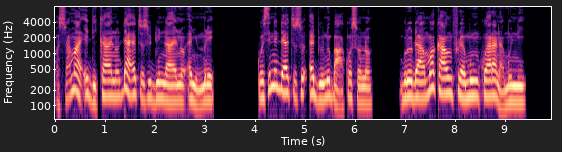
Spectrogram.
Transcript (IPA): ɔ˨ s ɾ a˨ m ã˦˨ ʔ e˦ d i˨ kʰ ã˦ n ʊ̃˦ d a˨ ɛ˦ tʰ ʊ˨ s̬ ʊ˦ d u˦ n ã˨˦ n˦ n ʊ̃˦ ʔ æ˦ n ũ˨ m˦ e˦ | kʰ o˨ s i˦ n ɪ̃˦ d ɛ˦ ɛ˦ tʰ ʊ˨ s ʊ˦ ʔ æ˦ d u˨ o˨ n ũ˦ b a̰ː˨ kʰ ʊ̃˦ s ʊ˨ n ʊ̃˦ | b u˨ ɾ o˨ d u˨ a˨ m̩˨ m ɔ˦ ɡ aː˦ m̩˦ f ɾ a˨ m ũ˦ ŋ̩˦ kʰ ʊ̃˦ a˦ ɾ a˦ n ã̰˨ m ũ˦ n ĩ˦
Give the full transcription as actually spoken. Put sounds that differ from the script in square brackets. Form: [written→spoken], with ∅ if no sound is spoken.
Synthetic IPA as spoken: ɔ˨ s ɾ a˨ m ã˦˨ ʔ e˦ d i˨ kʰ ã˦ n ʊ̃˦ d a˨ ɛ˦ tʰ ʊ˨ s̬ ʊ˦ d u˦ n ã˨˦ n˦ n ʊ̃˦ ʔ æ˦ [n→ɲ] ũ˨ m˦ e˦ | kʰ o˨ s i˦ n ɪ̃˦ d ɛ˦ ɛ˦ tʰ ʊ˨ s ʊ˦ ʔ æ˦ d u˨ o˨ n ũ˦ b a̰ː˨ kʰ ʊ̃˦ s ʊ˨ n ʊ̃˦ | b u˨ ɾ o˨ d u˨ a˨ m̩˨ m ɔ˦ [ɡ→k] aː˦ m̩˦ f ɾ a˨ m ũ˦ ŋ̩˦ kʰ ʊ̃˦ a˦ ɾ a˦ n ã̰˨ m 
